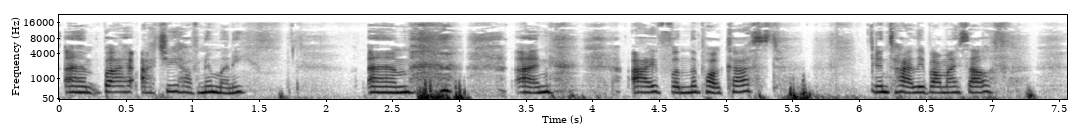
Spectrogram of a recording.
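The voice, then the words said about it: Out of breath speaker. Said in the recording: “I'm out of breath. I'm walking up a hill.”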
